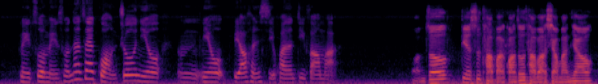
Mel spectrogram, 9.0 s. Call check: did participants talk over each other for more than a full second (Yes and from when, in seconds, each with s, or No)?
No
